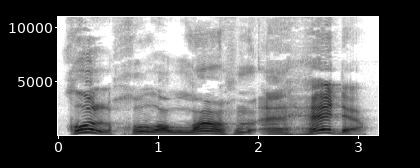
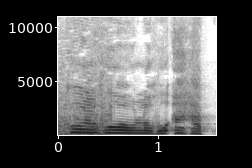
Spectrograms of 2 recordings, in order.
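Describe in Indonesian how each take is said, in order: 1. 'd' terakhir berakhir dengan pantulan gema. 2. 'd' terakhir berakhir datar, tanpa pantulan. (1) "tapi ... Harus ada, harus ada"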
